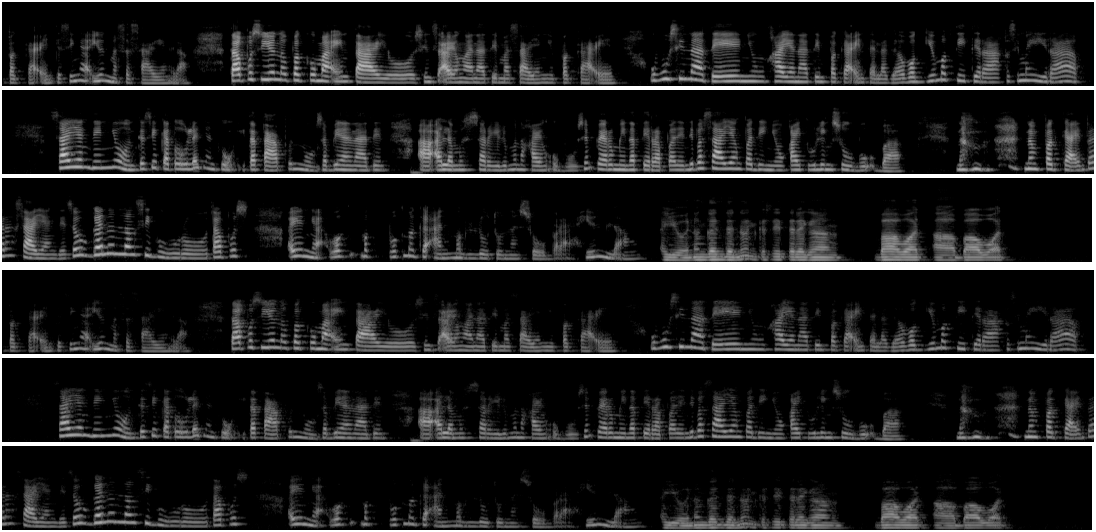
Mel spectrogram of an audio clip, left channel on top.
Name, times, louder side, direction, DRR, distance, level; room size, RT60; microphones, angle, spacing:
voice 1, 0.0-10.8 11.2-19.9 20.2-28.3, left 5 dB, 45° left, 0.4 m, -32 dB
voice 2, 28.4-30.2 30.6-31.9, left 4 dB, 90° left, 0.9 m, -34 dB
5.6 x 4.2 x 4.3 m
head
